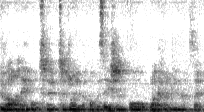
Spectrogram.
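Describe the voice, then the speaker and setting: There is audible room echo around this woman's voice. She speaks at a moderate pace with a very deep, low pitch. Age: 40s. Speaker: panelist. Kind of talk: panel discussion.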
